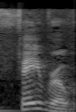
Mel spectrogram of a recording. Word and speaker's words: Favreau: the Favreau version because it sounds like Pharaoh.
